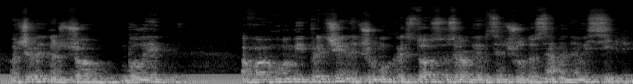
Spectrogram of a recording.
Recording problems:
off-mic speech; far
room echo; noticeable; dies away in 0.5 s
squashed, flat; somewhat
electrical hum; noticeable; throughout; 60 Hz, 15 dB below the speech

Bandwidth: 15.5 kHz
